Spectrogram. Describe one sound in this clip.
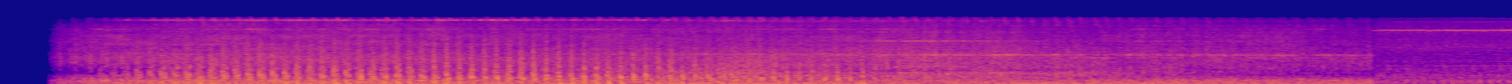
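A helicopter's rotor chops loudly overhead.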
